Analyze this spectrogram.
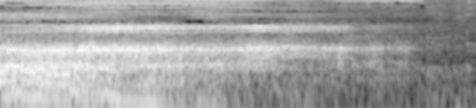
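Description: A drawn-out, breathy yawning sound from several people at once in a church as they stretch with their hands up, loud at first, then sinking in pitch and trailing off into quiet over about two seconds.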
